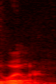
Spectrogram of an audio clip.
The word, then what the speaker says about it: Euler: calculator e is named after euler so it's pronounced euler so we're going to talk about euler paths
